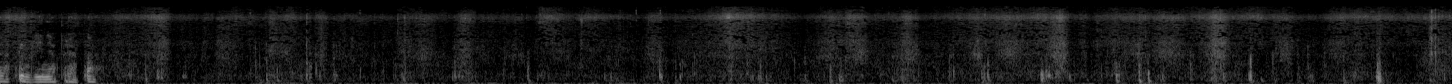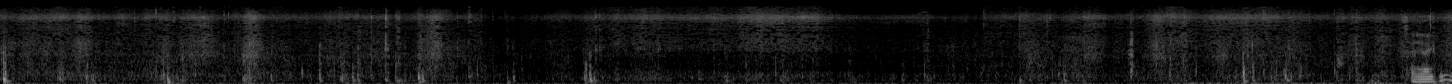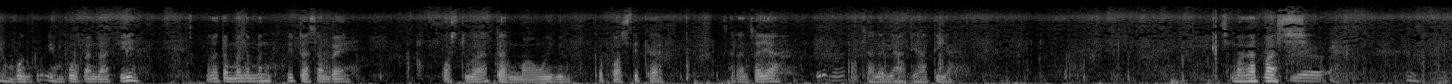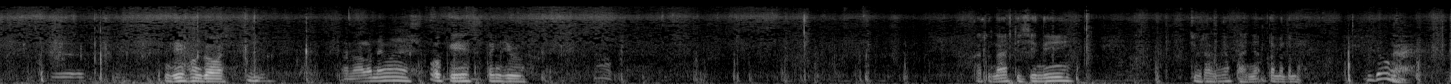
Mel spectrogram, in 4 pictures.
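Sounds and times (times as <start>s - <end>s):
footsteps on muddy dirt trail: 0.0s - 58.0s
steady high-pitched hiss: 0.0s - 58.0s.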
